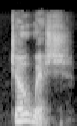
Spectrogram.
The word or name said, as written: Jo Wisch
